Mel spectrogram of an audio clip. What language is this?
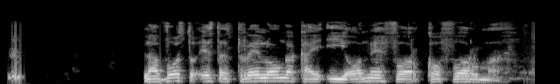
Esperanto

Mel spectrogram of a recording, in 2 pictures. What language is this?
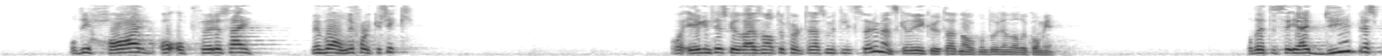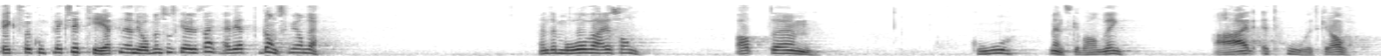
Norwegian Bokmål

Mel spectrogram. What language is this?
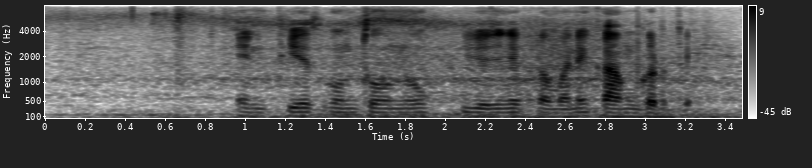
Marathi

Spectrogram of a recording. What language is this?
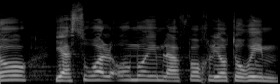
Hebrew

